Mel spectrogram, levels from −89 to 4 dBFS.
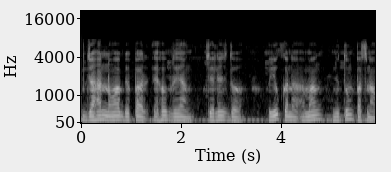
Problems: none marked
